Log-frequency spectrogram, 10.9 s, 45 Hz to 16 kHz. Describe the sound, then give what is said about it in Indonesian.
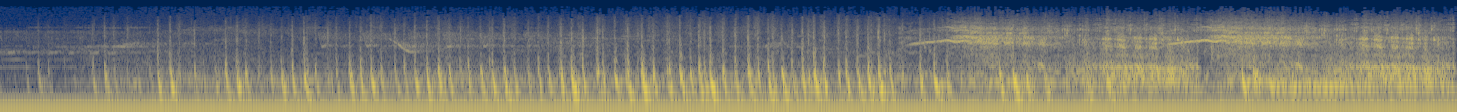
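Horses gallop as seven riders approach, their hooves clip-clopping in a rapid, steady rhythm. A few loud neighs rise over the hoofbeats in the second half. “Siapa lagi yang datang? Aku harus segera bersembunyi. Oh, 7 orang berkuda.”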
